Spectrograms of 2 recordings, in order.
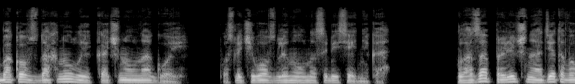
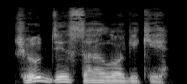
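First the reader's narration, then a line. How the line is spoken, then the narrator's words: Sigh. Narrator (Russian): вздохнул Патруш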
